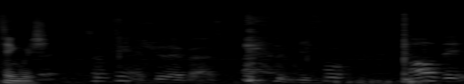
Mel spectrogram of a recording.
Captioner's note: coughs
